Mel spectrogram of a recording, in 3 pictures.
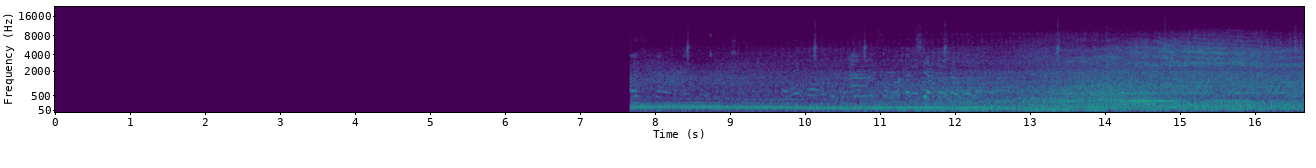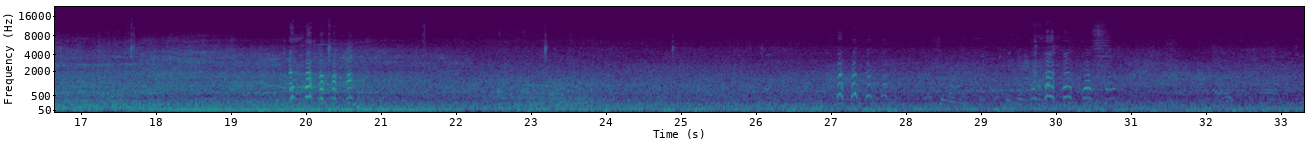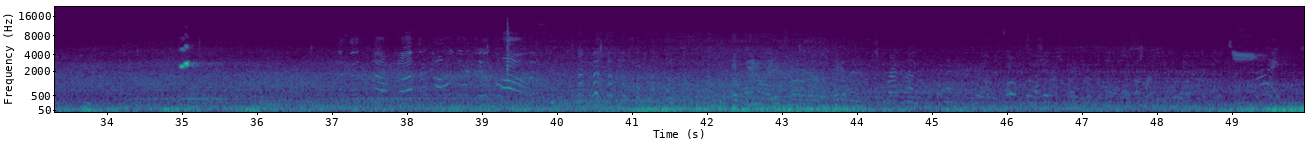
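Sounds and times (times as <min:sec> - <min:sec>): traffic noise: 0:07.7 - 0:49.9
truck passing: 0:07.7 - 0:49.9
wind: 0:07.7 - 0:49.9
short high-pitched chirp: 0:35.0 - 0:35.4.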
